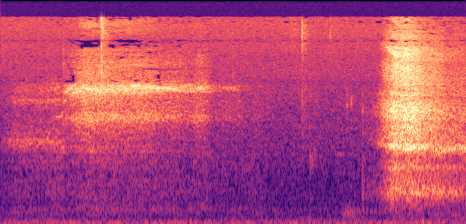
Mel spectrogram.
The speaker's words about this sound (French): À l'inspiration. Respiration, respiration énergique.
